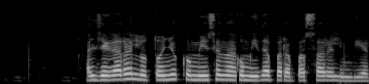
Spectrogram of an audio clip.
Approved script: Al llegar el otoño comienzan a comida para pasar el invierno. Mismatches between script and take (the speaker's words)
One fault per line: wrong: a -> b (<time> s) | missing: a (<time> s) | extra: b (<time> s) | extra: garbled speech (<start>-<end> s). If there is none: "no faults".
no faults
